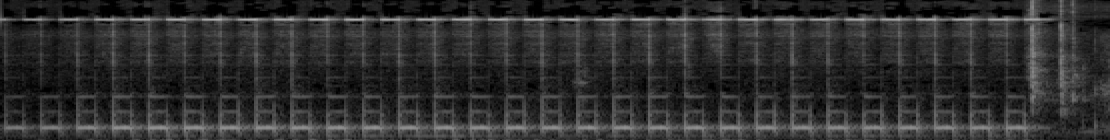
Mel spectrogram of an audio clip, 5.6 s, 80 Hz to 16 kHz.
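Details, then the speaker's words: Repaired Sony TC-K611S three-head cassette deck playing back a recorded calibration test tone; steady mid-pitched tone at an even level with only a faint waver before stopping; records and plays cleanly, normal. "that's the tone that it's recording uh onto the tape listening back to it comparing it"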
